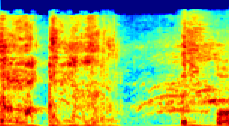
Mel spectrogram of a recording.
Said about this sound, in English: He came with the cough. Why the cough?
